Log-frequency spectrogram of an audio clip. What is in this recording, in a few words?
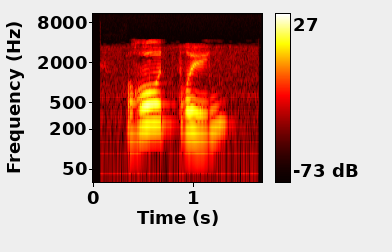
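"rotbrun", Alsatian, Bas Rhin, rouge-brun; vin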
